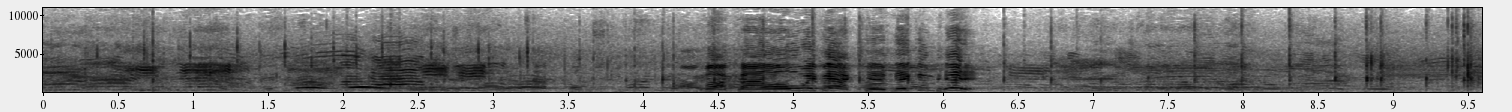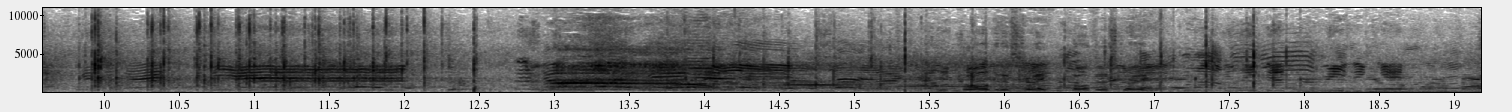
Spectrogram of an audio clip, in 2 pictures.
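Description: Young men shout and cheer from the sidelines outdoors.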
